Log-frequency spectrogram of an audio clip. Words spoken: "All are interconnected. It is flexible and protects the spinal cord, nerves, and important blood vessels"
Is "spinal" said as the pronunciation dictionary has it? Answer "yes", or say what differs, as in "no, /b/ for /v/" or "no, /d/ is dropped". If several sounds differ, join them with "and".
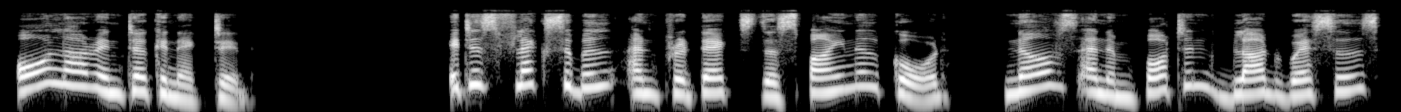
yes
